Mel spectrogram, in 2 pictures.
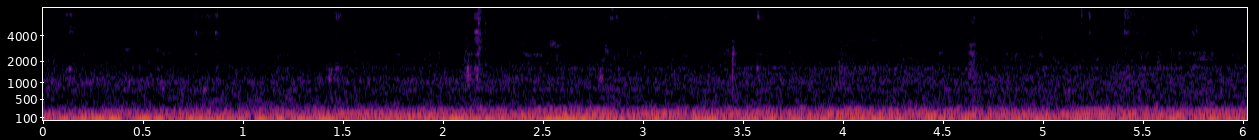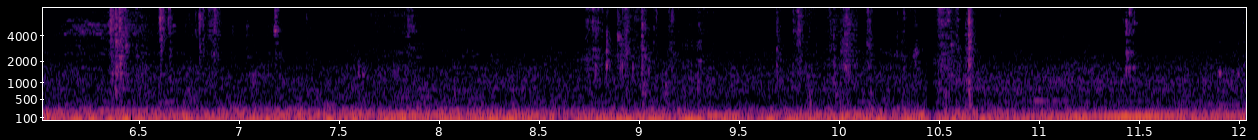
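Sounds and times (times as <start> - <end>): wet mouth clicks and smacks: 0.0 - 5.3
person chewing: 0.0 - 7.8
car low rumble: 0.0 - 12.0.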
